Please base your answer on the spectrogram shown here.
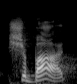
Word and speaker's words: Shabbat: the sabbath it is symbolically but the sabbath shabbat as it is pronounced in hebrew actually means saturday there's no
